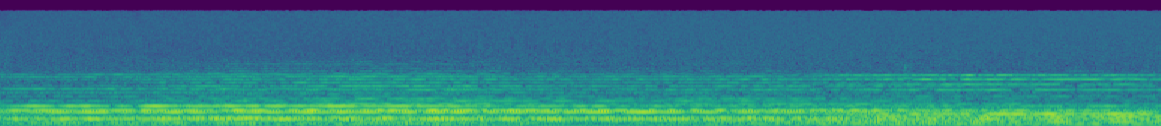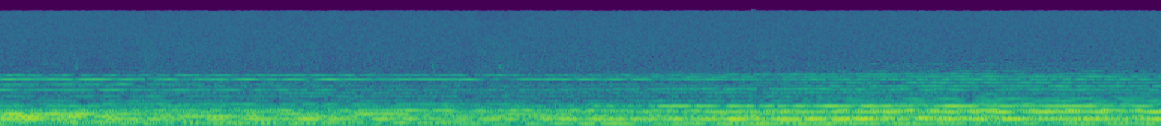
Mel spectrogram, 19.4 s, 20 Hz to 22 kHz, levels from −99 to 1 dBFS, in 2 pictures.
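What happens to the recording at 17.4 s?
At 17.4 s the sound is grainy and gritty, with distortion that tracks the signal, as it is throughout the clip. The likely cause is low bit depth without dither, truncated to 6 bits, leaving error only about 25 dB below the signal.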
